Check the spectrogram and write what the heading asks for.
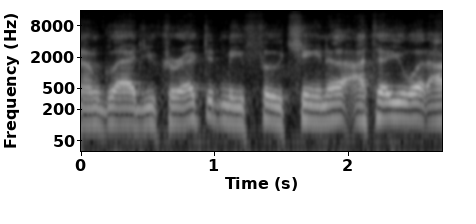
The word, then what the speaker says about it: Fouchina: hello there welcome to the show foua Kirkendall Hi how are you it's F and I'm glad you corrected me fuina I tell you what I remember meeting you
